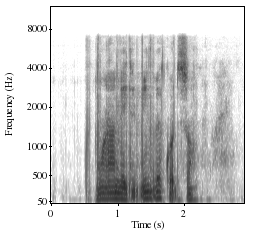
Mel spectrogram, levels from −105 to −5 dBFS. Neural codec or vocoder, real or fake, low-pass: codec, 16 kHz, 4.8 kbps, FACodec; fake; 7.2 kHz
